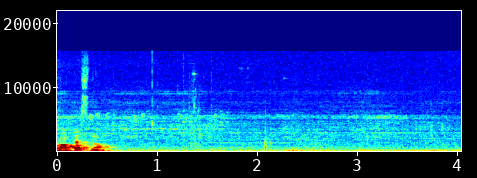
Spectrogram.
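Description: A shouted parade-ground command, its vowels drawn out, ends about half a second in. After it there is only faint open-air background, with one soft click about two seconds in.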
